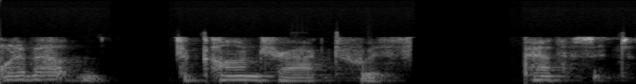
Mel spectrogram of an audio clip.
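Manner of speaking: hushed voice. Voicing a character asking about another contract: lowered voice. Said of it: "he lowers his voice now".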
